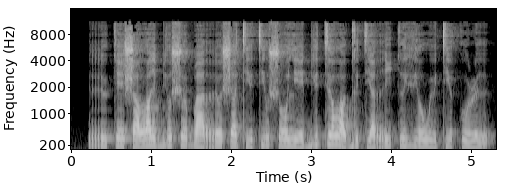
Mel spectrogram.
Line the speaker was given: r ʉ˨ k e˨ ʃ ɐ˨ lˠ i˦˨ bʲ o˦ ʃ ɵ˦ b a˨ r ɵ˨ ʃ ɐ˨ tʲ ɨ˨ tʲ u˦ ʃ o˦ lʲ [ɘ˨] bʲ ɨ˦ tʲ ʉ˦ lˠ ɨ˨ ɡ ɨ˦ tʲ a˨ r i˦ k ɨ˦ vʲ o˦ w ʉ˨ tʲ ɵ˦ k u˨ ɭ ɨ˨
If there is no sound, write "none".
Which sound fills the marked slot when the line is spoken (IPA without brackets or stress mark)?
e˨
